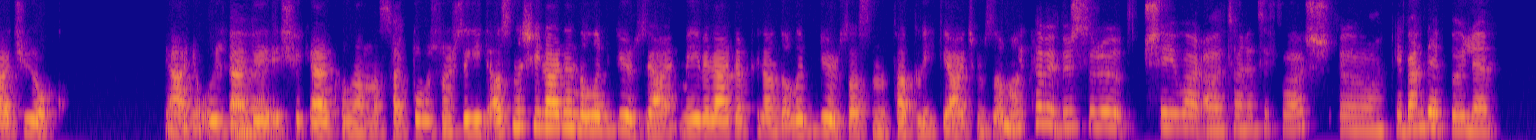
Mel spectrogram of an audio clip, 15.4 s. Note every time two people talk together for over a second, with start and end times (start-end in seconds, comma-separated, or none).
none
